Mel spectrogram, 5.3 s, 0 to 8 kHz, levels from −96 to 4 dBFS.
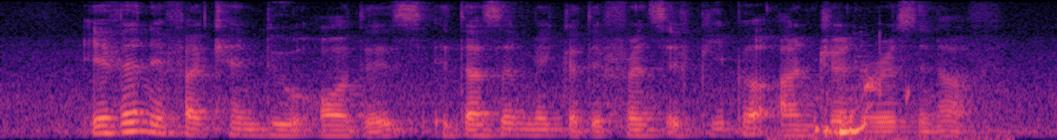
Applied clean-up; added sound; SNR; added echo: none; Gurgling / Liquid; -2 dB; none.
